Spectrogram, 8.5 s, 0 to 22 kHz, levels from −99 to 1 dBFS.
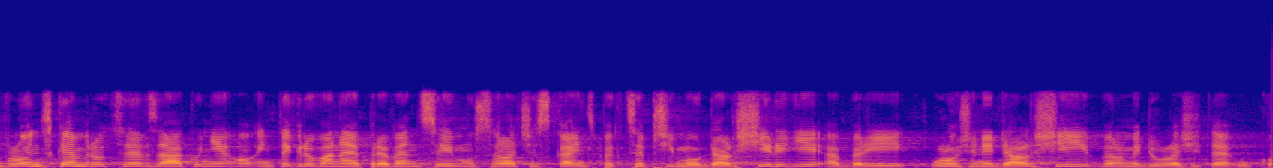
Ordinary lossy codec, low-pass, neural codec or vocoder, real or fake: Opus, 64 kbps; 9.9 kHz; none; real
